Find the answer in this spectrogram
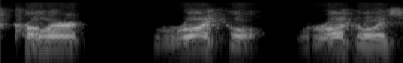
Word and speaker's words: rojo: And in Spanish, it's color rojo. Rojo is how you pronounce that.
